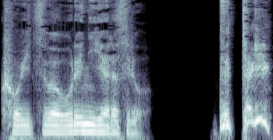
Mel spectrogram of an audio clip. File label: voice, dubbing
